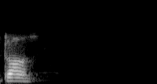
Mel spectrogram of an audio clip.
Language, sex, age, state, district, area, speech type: Gujarati, male, 30-45, Gujarat, Surat, urban, conversation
